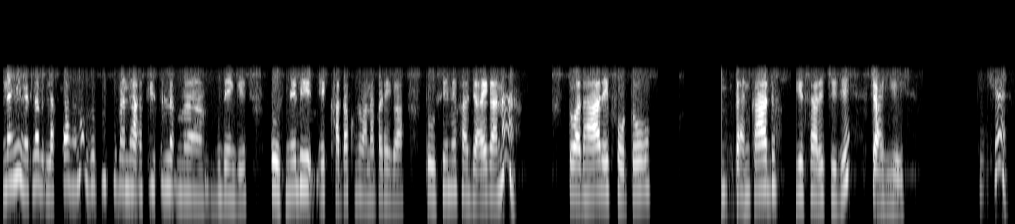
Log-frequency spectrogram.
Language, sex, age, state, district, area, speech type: Hindi, female, 45-60, Uttar Pradesh, Pratapgarh, rural, conversation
